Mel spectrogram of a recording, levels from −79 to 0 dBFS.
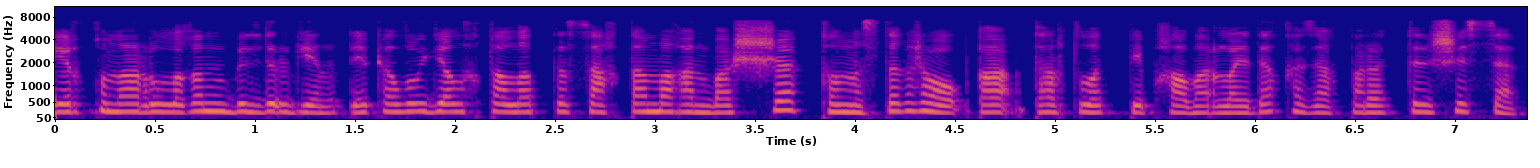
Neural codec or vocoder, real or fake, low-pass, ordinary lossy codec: codec, 16 kHz, 1 kbps, FunCodec, trained on Chinese and English, 50 frames a second; fake; 7.2 kHz; none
